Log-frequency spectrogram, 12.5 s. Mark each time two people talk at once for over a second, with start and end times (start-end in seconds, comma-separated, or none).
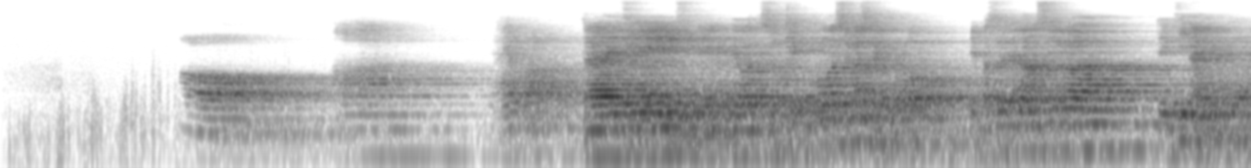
6.2-7.5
